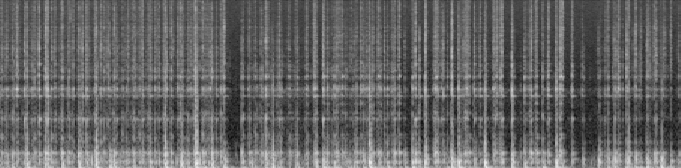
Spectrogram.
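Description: Fingertips and nails tap rapidly on the sides of a large, empty, hollow clear plastic (PET) jug held upside down over the microphone. The jug covers the mic and colors the sound, giving dense, muffled, boomy pats with a deep low thump and almost no high end. Each tap dies away almost instantly, with a brief lull near the three-second mark.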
